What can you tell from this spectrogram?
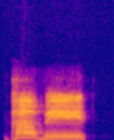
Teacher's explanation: భవేత్లో బ అనేది మహా ప్రాణక్షరం కాబట్టి శ్రవసిస్తూ పలకండి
